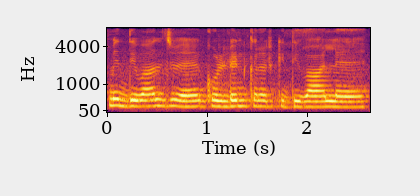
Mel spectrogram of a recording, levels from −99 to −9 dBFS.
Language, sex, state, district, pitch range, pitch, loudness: Hindi, female, Uttar Pradesh, Shamli, 195-215 Hz, 205 Hz, -14 LUFS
